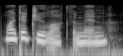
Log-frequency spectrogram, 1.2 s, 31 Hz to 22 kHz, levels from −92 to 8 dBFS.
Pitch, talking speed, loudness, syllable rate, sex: 190 Hz, 290 wpm, -17 LUFS, 5.6 syllables/s, female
